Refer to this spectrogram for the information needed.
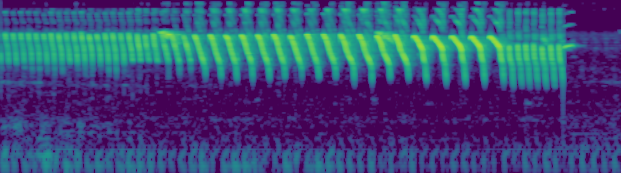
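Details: Morning canary song used to coax young canaries into singing: a long, steady trill of rapid, repeated downward-sweeping notes that grows louder and slower partway through, then stops abruptly.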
